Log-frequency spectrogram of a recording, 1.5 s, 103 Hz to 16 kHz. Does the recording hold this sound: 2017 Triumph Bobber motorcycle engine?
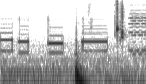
no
